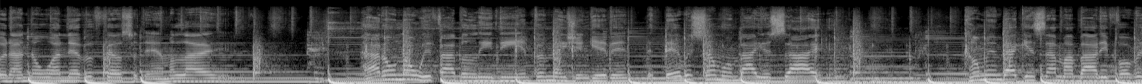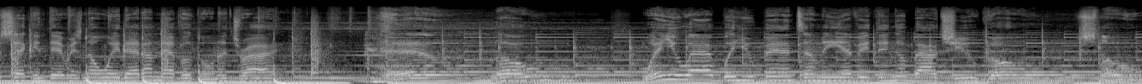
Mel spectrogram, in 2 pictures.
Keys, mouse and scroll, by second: 4.3-6.8 drag, 8.9-9.6 scroll down 4, 9.6-16.5 shift+middle drag, 16.5 z, 19.0 click.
